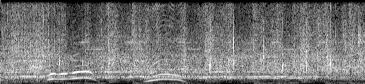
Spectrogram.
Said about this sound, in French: Applaudissements, eh s'il vous plaît.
